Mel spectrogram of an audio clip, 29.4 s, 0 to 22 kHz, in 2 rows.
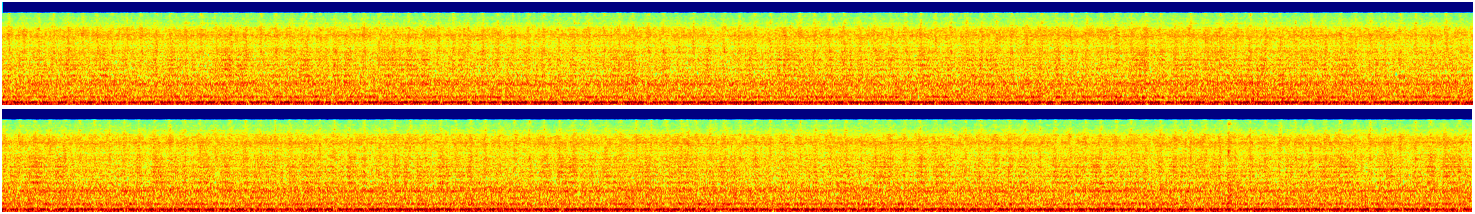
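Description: Chevrolet 350 small-block V8 idling steadily, heard from the open engine bay. It carries a top-end noise that the owner describes as a kind of bad valve sound, not lifter tick, and hopes may only be old gas.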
